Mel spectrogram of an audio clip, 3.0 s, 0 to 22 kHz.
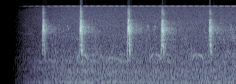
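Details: Pale thrush in the plum grove at Osaka Castle on 14 February 2015, giving five sharp, high ticking notes at uneven half-second intervals over a steady background hiss.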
